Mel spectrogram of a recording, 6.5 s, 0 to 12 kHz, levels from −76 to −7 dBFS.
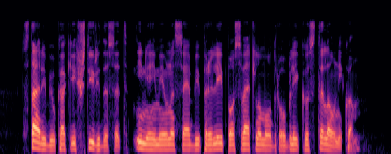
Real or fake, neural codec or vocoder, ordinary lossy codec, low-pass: real; none; none; 7.2 kHz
